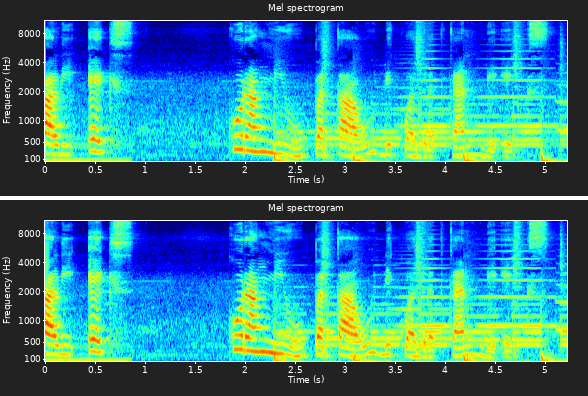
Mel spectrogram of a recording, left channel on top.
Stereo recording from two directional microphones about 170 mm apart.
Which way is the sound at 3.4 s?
Centre (ahead or behind).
